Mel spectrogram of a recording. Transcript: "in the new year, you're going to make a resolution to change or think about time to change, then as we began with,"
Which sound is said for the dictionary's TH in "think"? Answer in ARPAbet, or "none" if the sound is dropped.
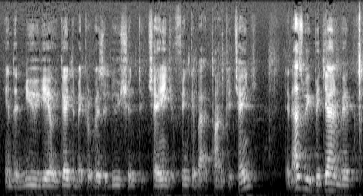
TH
